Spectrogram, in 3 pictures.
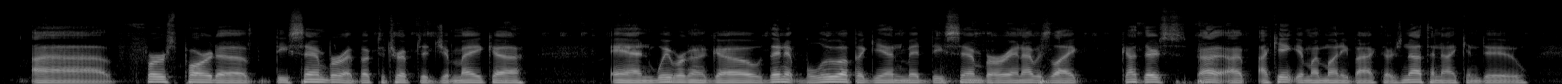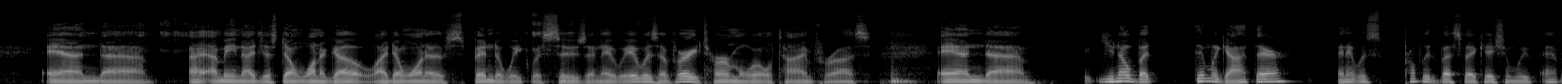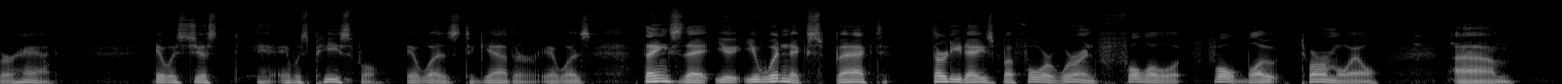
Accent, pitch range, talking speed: American, 80-105 Hz, 150 wpm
